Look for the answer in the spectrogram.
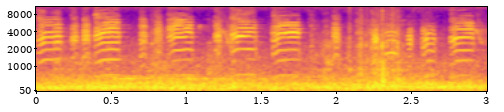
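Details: Caged zebra finch pair with three babies, giving rapid nasal, trumpet-like calls with rich harmonics in a dense overlapping series, over a steady background hum.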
